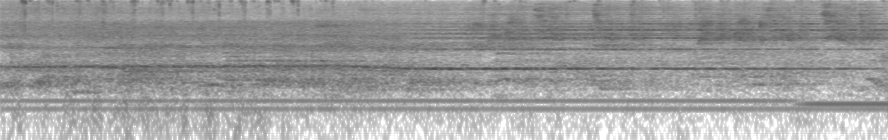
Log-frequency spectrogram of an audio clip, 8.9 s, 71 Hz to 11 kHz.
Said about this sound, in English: There's no one there. It's like a 10 to 15 carriage train and it's completely empty. I'm the only person on this thing, which is unheard of.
